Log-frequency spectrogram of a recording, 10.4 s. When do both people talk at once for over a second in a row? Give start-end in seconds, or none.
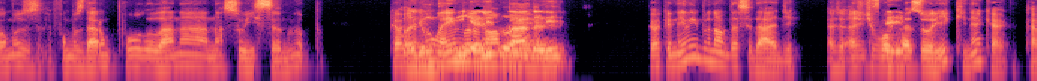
4.0-5.6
